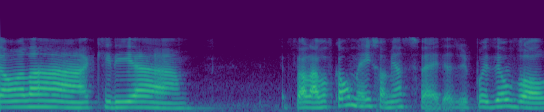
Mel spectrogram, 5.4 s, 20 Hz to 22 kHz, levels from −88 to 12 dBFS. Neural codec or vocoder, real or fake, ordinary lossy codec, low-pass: none; real; AAC, 32 kbps; 5.4 kHz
